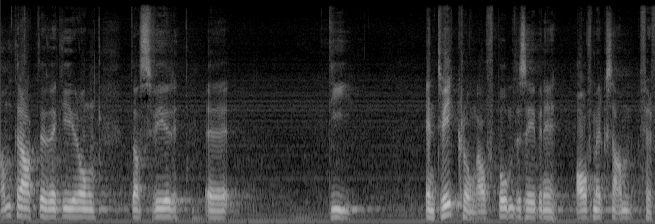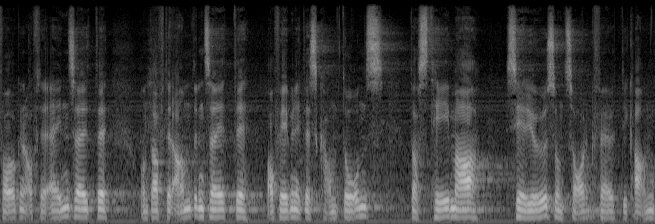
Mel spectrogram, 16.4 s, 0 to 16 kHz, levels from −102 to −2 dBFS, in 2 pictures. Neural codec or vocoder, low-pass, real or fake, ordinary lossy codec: vocoder, 44.1 kHz, 128 mel bands every 256 samples, BigVGAN v2; 14.4 kHz; fake; none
